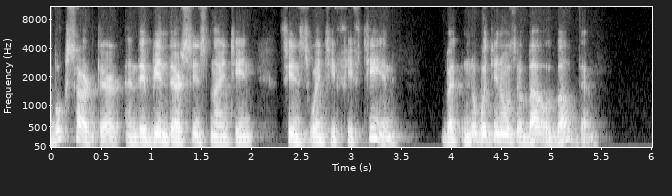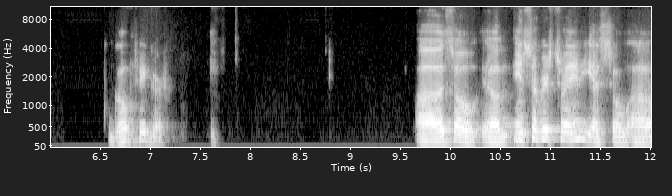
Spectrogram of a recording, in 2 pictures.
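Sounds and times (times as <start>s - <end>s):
man speaking: 6.6s - 7.3s.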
